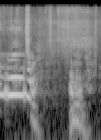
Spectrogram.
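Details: A female beagle barks at a deer, a drawn-out, tonal yelping bark and then a second shorter, rougher one; she barks only when scared.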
